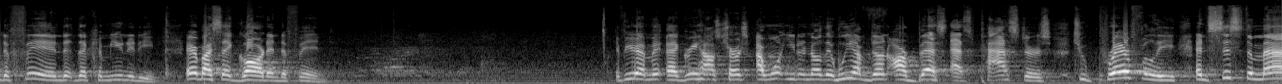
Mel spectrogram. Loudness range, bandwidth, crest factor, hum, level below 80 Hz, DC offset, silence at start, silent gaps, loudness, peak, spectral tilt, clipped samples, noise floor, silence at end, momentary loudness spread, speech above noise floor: 7 LU; 17 kHz; 16 dB; none; -46 dBFS; under 0.1%; 0 s; none; -15 LUFS; 0 dBFS; -4 dB/octave; 0.2%; -42 dBFS; 0 s; 15 LU; 28 dB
